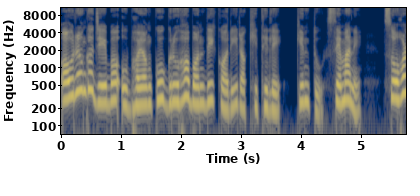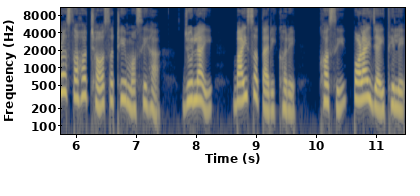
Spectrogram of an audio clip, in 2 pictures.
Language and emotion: Odia, neutral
